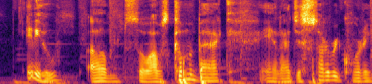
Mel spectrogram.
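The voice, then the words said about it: Voice still recovering from illness. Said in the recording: “this cough is really bugging me ... my voice is still not all back yet”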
